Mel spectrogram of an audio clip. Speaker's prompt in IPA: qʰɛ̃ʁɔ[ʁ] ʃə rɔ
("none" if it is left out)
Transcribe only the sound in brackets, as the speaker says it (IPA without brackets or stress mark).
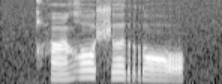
none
